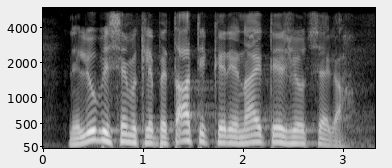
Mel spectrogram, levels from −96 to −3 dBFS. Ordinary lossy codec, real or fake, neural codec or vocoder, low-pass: none; real; none; 5.4 kHz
